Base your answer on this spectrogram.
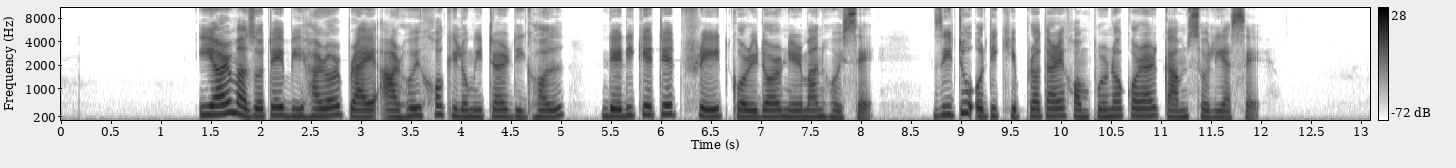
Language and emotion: Assamese, neutral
